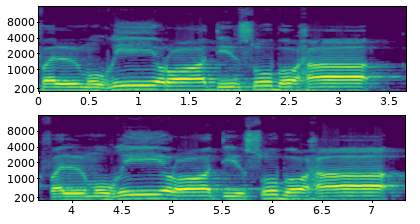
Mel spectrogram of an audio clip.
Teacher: فا کو ہم لام میں ملائیں گے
